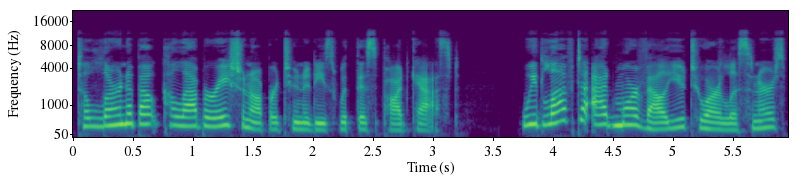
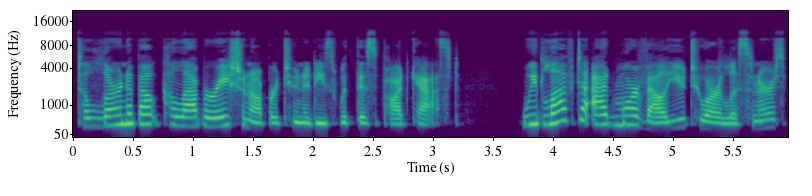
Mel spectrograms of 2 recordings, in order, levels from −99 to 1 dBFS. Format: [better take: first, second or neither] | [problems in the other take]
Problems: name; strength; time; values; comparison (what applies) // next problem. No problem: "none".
first | thin; somewhat; fading below 300 Hz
